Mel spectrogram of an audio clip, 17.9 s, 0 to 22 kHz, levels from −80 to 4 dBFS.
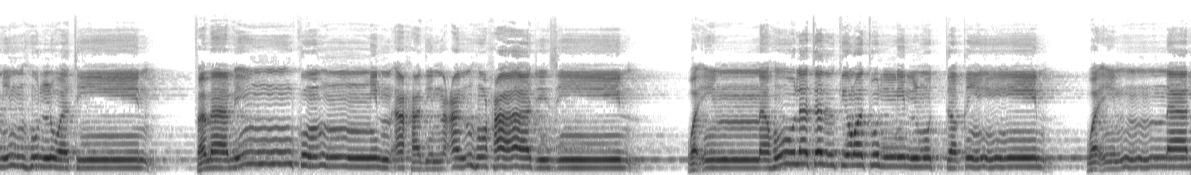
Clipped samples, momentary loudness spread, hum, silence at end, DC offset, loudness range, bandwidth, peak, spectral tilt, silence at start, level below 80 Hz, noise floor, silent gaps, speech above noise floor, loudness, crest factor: under 0.1%; 8 LU; none; 0 s; under 0.1%; 2 LU; 12.5 kHz; -2 dBFS; -5 dB/octave; 0 s; -68 dBFS; -42 dBFS; none; 26 dB; -17 LUFS; 16 dB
